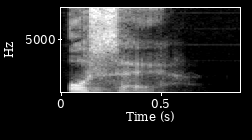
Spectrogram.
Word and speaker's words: Auxerre: Eh oui, on prononce Bourg avec un K, alors que ça s'écrit Bourg, B-O-U-R-G. Auxerre. On prononce Auxerre, Auxerre. Il y a un X pourtant.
